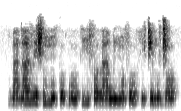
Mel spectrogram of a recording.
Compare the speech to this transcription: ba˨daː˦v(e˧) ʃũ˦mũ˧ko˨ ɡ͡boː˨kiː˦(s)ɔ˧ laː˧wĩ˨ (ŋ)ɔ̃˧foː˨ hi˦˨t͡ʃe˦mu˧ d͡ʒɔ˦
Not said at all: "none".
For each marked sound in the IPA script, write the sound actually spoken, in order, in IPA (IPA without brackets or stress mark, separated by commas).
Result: e˦, s, ŋ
